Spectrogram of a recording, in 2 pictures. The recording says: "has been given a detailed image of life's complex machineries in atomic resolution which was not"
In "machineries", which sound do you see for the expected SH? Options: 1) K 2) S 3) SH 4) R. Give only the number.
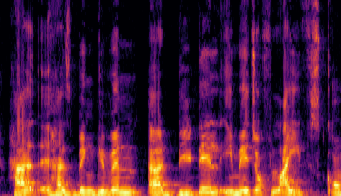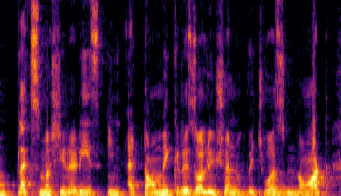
3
